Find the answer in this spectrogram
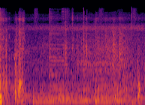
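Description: Quiet background music with a few sustained notes.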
